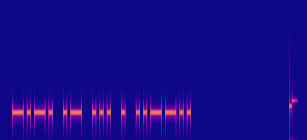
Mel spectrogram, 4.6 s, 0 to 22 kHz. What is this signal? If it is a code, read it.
Morse code, heard as a keyed tone, about 22 wpm, 700 Hz. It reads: CASE?
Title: Sentences from Top 1000 Words - Review Part 4 - 22wpm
